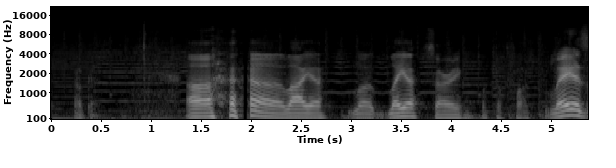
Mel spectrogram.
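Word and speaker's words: Laja: It was the L-A-J-A. I was like, the J is silent, apparently. Okay. Leia, sorry.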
